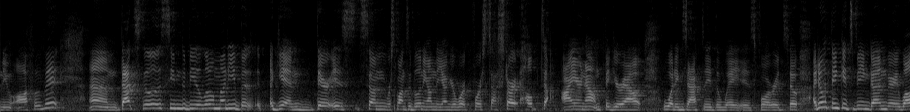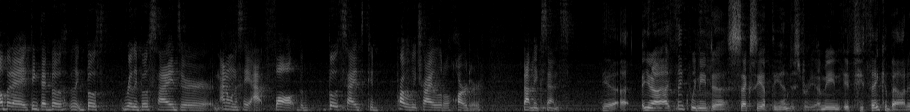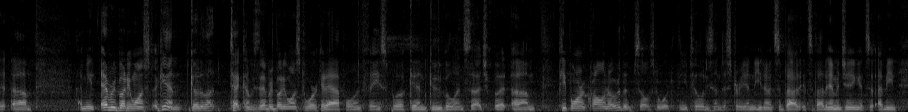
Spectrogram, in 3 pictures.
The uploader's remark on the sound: It's our first ever live show! Up on stage at the One World Theater in Austin.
